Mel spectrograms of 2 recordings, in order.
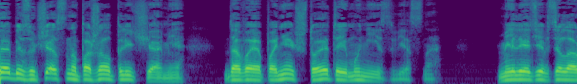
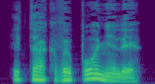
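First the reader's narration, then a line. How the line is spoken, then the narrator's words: Loud whisper. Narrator (Russian): громким шепотом заговорила Миледи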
